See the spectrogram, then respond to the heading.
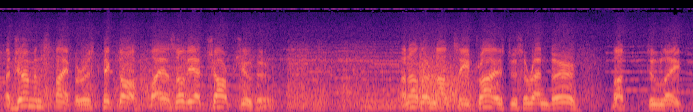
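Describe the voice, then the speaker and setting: A man's voice: fairly high pitch, expressive, moderate pace. A man narrating a 1940s newsreel in an old newsreel soundtrack, with a dramatic, emphatic announcer delivery. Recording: dull lo-fi film soundtrack with loud music. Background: loud music.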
